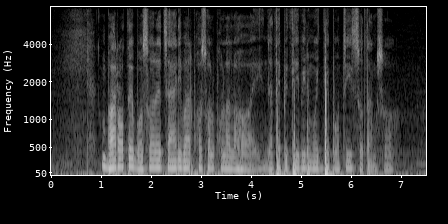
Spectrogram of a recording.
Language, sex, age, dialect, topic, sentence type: Bengali, male, 18-24, Jharkhandi, agriculture, statement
